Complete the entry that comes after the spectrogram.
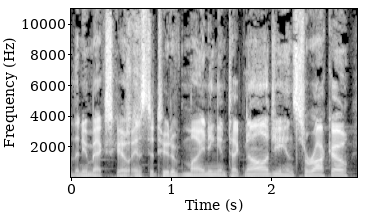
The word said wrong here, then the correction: Socorro: Socorro, rather, I think is how you say it, is taking birds that have been preserved through taxidermy and converting them into drones in order to study flight.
